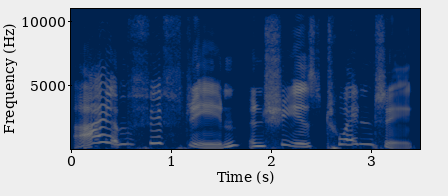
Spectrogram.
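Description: A woman voicing an old woman spinner posing as a young maid, with drawn-out, exaggerated delivery. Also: sits high, huge pitch swings, vocal fry, pushed and bright, no room sound, voice pushed up, heavily acted. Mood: coy.

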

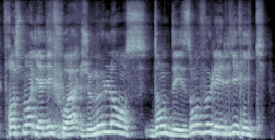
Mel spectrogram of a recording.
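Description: A man's voice: sits high, moderate pace, darkish tone. A man hosting a podcast interview, playful and teasing, fond of flowery introductions. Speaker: podcast host.

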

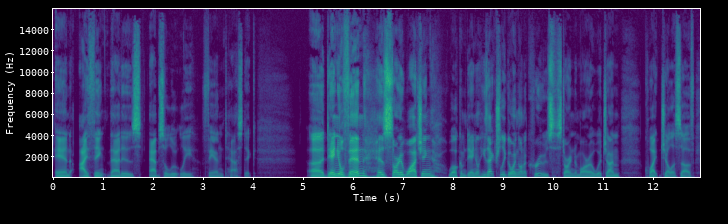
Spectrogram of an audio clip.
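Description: A man's voice: mid-range voice, a little slow, clean tone, no echo, studio quality. A man with a congested voice hosting a live podcast, chatting casually and enthusiastically as he reviews a film. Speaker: podcast host.

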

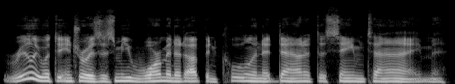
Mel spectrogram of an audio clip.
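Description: A man hosting a bedtime podcast in a meandering, halting monologue, often interrupting himself and stammering into restarts. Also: on the high side, fairly even intonation, vocal fry, darkish tone, no room sound, studio quality. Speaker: podcast host.

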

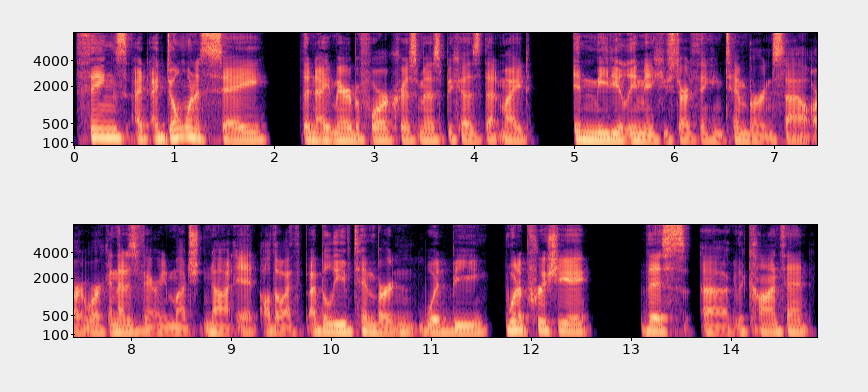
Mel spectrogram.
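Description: A man's voice: mid-range voice, steady tone, normal speed, fairly bright tone. Rambling man podcasting in a mid-range voice. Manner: rambling, emphatic, profane slang. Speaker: podcast host. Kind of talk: casual unscripted podcast review.

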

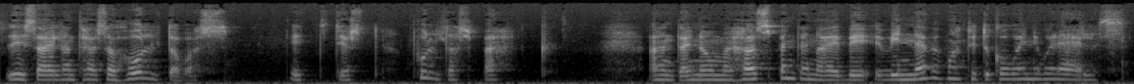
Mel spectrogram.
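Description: Woman talking in english, earnest and plain, bit halting. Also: mid-range voice, steady tone. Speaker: interviewee, local resident. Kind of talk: interview recollection.

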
